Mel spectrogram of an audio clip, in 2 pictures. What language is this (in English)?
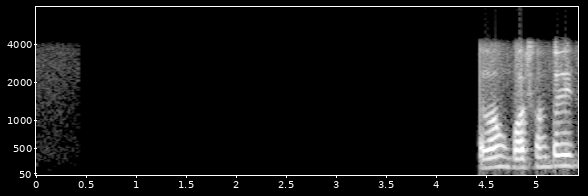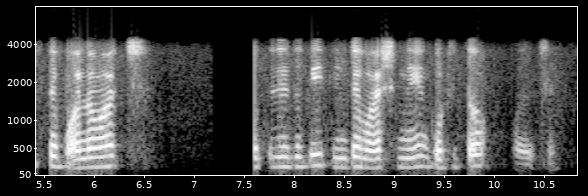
Bangla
